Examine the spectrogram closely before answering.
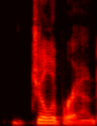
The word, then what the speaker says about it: Gillibrand: guys saw this but Senator Kirsten g gilbran gillibrand I think it's pronounced um she said quote I thought it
